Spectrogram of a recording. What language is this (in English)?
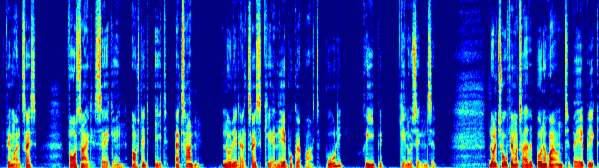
Danish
